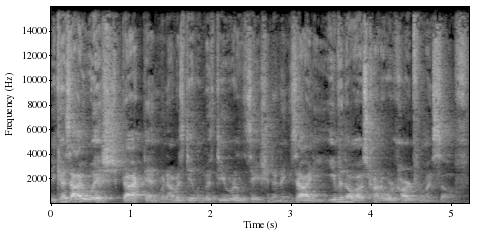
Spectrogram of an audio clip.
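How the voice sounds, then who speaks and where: A man talks at a very fast pace in a medium pitch. His pitch varies in an ordinary way. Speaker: anxiety coach. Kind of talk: motivational talk to camera. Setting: sitting at a desk. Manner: unscripted, from the heart.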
